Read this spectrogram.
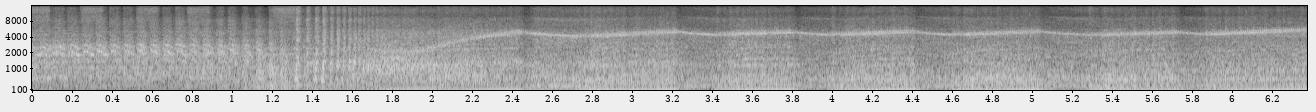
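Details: Old military diesel vehicle's first start after sitting 10+ years, helped with ether: it catches and revs quickly, then settles into a fast idle with a gentle surge and a high whine. It runs healthy.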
